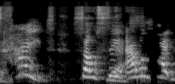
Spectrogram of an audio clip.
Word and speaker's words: Hite: Oh, it's Hite. So see, Yes. I was like, because I knew how to say Estevez, but I was like, is it Hite? Is it Hite?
